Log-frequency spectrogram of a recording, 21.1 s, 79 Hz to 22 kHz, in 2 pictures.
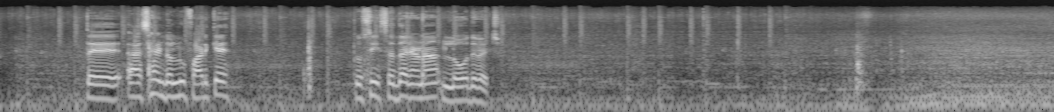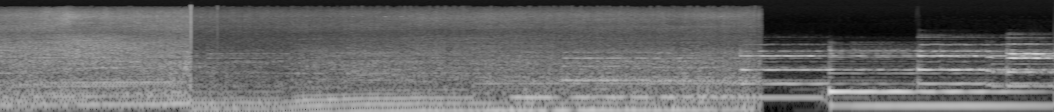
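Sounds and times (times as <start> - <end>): vehicle engine accelerating: 4.1 - 18.2.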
